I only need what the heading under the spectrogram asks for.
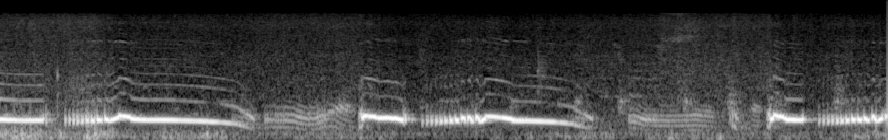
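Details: Afternoon song of a red-eyed white Barbary dove, loud and clear: repeated long rolling coos, each sliding gently downward, separated by quieter wavering notes and introduced by a short bright note, about three phrases in succession.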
